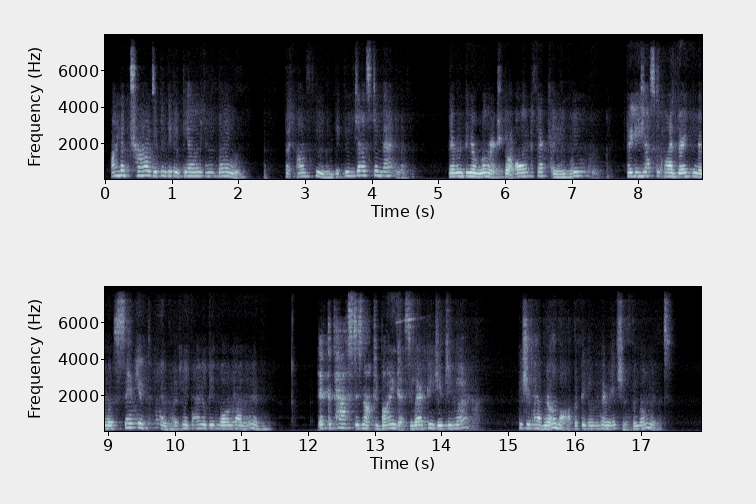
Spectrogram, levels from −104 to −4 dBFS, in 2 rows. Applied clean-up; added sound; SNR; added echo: neural mask model DeepFilterNet 3.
